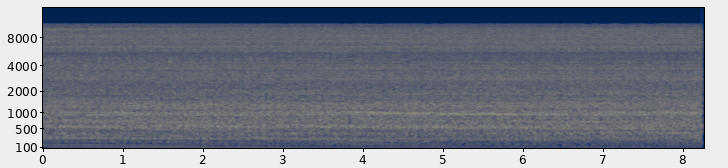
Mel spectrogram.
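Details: 2005 Mazda Tribute/Ford Escape 3.0L V6 after valve cover gasket replacement: constant, even running with a smooth hum and no knocks, ticks or hunting; engine idling normally.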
